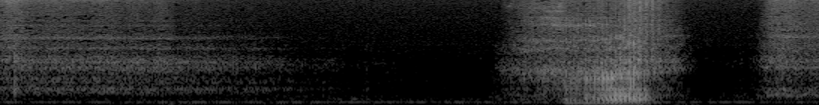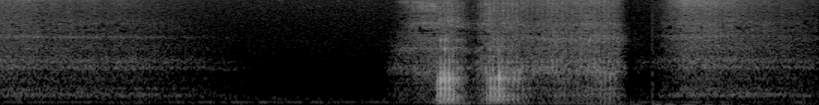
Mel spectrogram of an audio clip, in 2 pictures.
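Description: Quiet breathing with two loud rattling, snorting snores on inhaled breaths, roughly five seconds apart, during sleep.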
